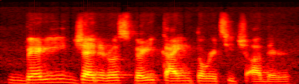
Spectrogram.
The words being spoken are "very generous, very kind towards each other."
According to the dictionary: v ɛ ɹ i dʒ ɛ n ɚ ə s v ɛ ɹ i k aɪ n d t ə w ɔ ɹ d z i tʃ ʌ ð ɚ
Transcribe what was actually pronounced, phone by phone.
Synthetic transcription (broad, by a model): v ɛ ɹ i dʒ ɛ n ɚ ə s v ɛ ɹ i k aɪ n d t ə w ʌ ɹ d s i tʃ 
